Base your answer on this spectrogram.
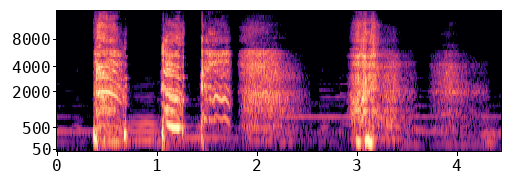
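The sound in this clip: Coughing from a weary elderly woman propped up on pillows in a sickbed, heard as a few short, throaty coughs with a low rasp, followed by breathy exhalations.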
